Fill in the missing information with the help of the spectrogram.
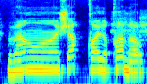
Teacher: جیسا کہ یہاں پہ ہم نے وانشق القمر نہیں پڑھا، ہم نے پڑھا ہے وان، ہم نے نون کو چھپایا ہے، اسی لیے اس کو اخفا کا قاعدہ کہتے ہیں۔ · قاف کو بھی پر پڑھنا ہے اور دونوں قاف جو ہیں یہ پر پڑھے جائیں گے۔ قاف حروف مستعلیہ میں سے ہے۔ · نون ساکن کے بعد شین حروف اخفا میں سے آیا ہوا ہے۔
